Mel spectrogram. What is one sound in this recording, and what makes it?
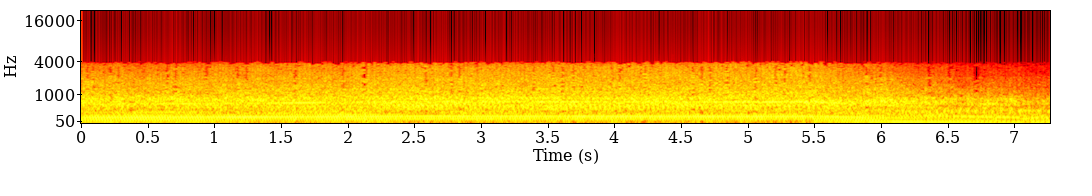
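A band saw blade cuts through a log with a loud whine, then eases off.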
